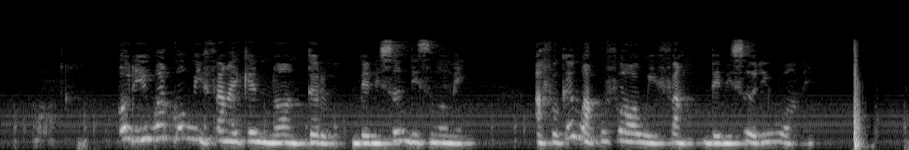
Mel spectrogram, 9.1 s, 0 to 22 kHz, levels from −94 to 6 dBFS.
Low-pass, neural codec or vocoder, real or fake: 7.2 kHz; none; real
